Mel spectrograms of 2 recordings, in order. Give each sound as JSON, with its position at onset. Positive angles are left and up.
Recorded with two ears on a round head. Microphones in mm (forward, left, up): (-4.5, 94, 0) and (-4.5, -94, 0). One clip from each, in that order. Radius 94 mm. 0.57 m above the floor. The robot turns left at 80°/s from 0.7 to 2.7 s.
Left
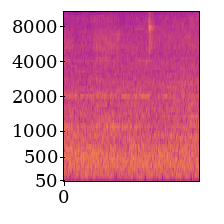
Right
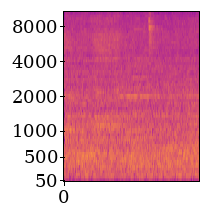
{"t": 0.0, "sound": "running water", "azimuth_deg": -95, "distance_m": 1.2}
{"t": 1.7, "sound": "keys jangling", "side_deg": 30, "distance_m": 1.3}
